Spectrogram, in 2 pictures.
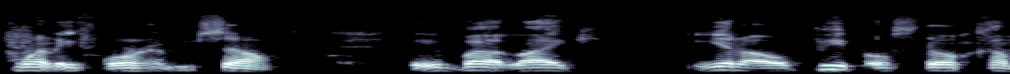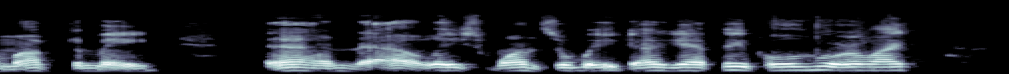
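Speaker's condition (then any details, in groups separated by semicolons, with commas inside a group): Cerebral palsy, mild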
